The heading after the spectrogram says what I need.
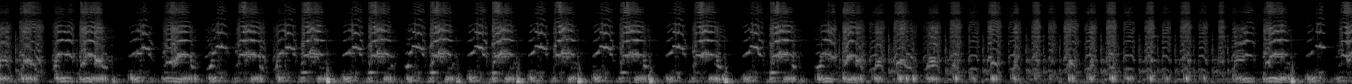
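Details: Volkswagen Polo TSI 1.2, in a quiet cabin: repeated rubbery chirps, one with each press of the clutch pedal. The squeak persists after lubricating the pedal and engine-bay clutch parts; cause still unknown.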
